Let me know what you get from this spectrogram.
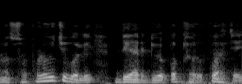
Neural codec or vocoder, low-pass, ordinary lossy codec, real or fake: codec, 16 kHz, 4 kbps, FreqCodec, smaller model; none; none; fake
